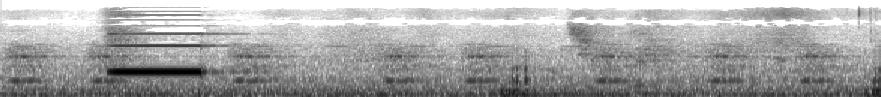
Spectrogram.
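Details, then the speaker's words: Brief half-second steady electronic tone with faint chiming as a mains-connected defibrillator is switched on, during a defibrillation/cardioversion tutorial. "kemudian kita hidupin tombol dekat-dekat aja dek-dekat Nyalakan tombol ini"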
